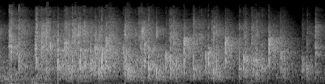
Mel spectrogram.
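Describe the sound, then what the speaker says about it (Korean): An audience at a meditation and poetry workshop claps to welcome a speaker, loud close hand claps spread over a few seconds. "우리 대표님을 큰 박수로 모셔보겠습니다."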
